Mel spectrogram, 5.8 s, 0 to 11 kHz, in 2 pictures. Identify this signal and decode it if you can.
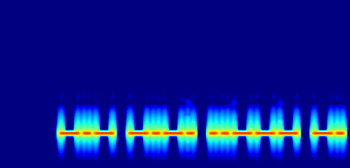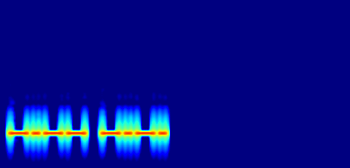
Morse code, heard as a keyed tone, about 25 wpm, 700 Hz. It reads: KC2NYC
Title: USA Call Signs - 6 Characters - Repeated 3x - 25wpm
